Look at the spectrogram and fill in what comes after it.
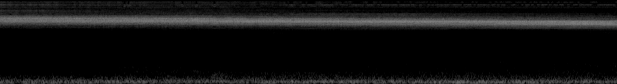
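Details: Steady, loud, high-pitched cicada hiss, unbroken and even in level, heard in July from a hilltop overlooking Fukuoka city, Japan, with light wind murmuring low.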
